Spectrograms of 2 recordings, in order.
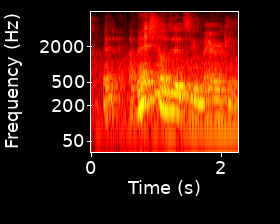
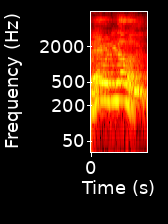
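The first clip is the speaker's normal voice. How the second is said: higher and louder, half-laughing protest; mock indignant; 10 semitones higher, 6 dB louder, much faster than usual. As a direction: brush off the accusation.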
